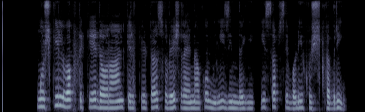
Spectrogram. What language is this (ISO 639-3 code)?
urd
